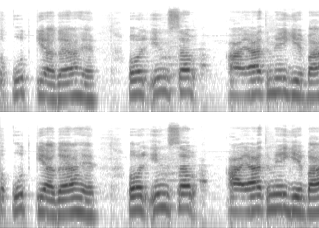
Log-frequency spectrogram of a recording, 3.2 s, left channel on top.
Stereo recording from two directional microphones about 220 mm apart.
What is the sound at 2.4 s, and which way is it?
Speech, 20° right (ahead or behind).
